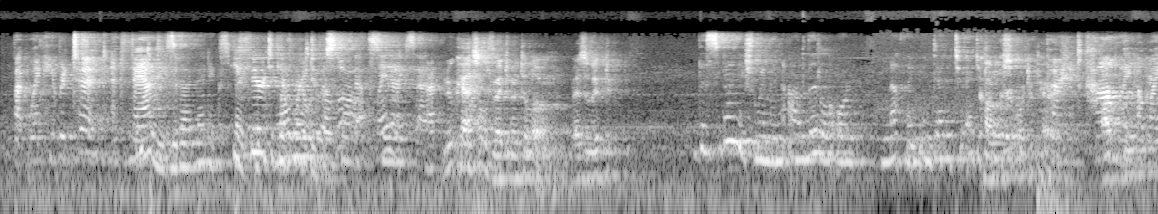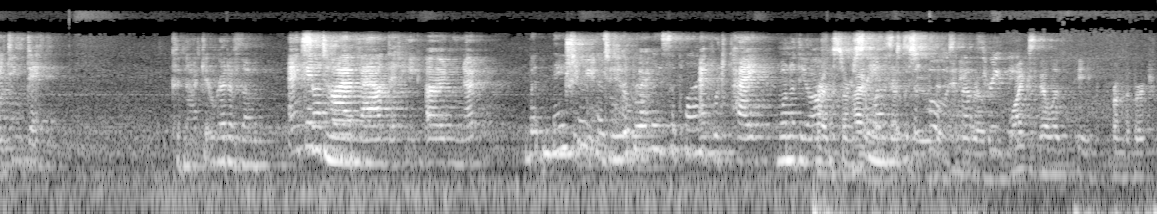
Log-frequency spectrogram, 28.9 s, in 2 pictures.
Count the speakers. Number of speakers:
seven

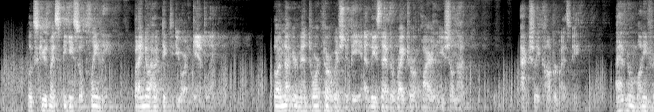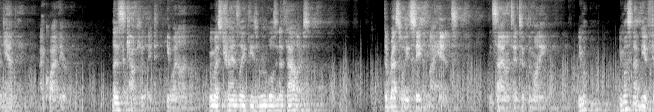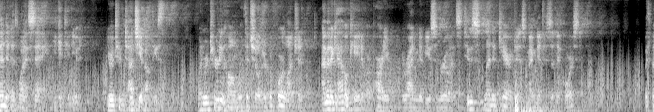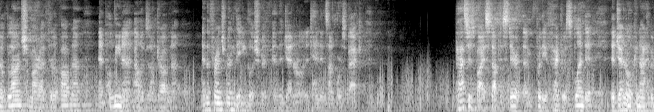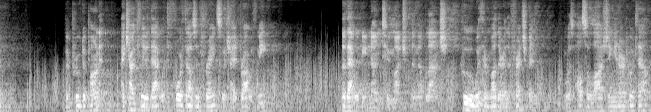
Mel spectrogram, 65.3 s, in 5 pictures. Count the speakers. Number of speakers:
one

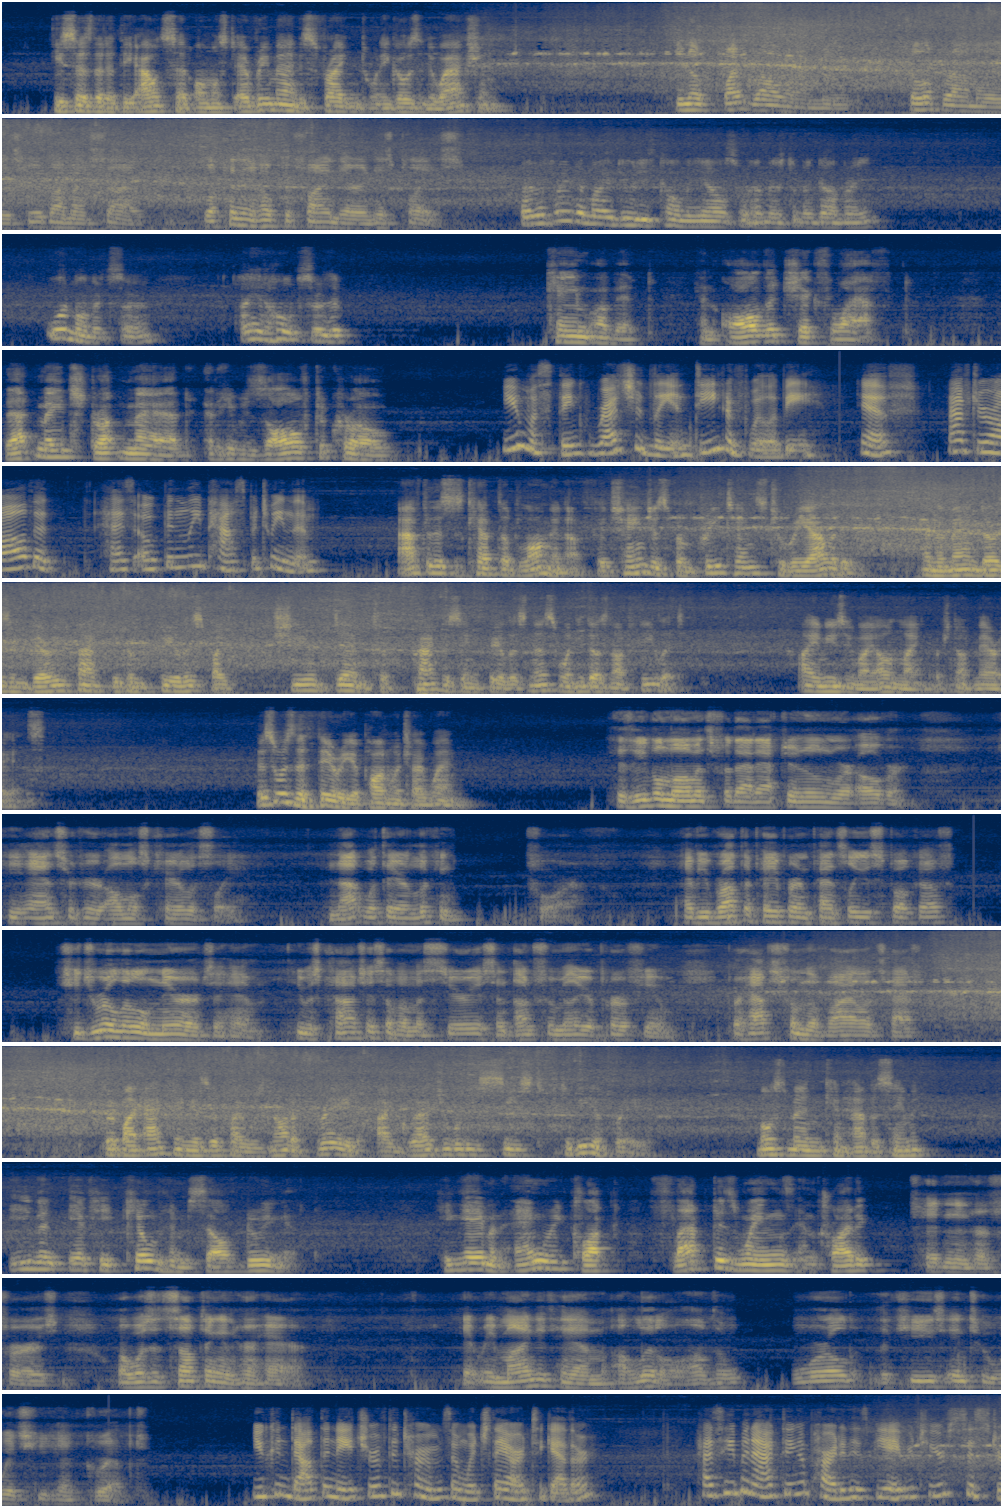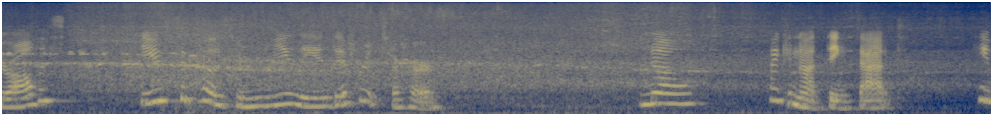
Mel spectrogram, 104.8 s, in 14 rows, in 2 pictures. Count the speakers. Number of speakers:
five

